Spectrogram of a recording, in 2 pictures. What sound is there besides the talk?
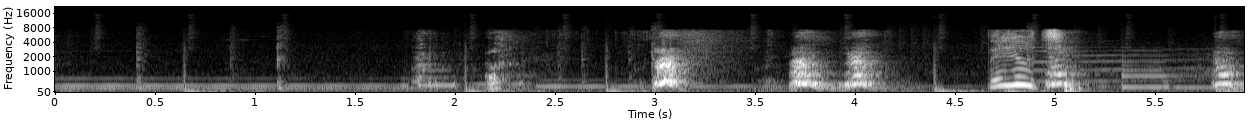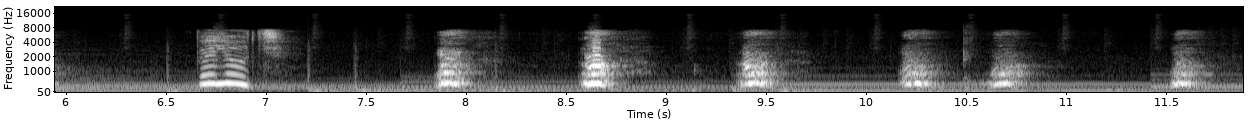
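dog barking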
